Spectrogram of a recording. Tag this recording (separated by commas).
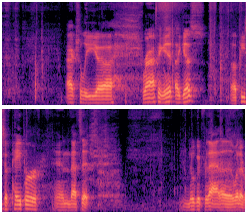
Speech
